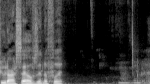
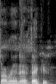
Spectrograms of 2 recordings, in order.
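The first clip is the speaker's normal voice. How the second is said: normal talking voice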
